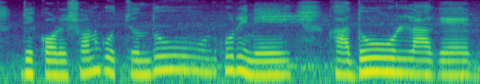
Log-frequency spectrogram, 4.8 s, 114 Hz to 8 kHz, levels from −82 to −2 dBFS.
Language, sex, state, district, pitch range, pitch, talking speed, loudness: Chakma, female, Tripura, Unakoti, 185-215 Hz, 195 Hz, 85 wpm, -14 LUFS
